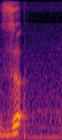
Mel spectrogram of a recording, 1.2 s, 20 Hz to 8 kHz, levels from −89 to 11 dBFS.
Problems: constant background noise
